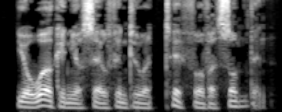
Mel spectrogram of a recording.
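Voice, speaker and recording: Rumbling and very deep, a man races along at a very fast pace in a put-on character voice. The sound is dry and close with no echo, over a quiet background. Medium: read story. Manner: quiet, terse, gentle.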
